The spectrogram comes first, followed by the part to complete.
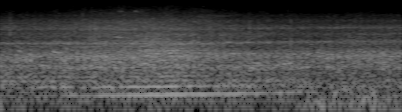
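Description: Race ambience under the broadcast: a steady motor-vehicle engine hum over a wash of outdoor noise, the hum fading a little under three seconds in.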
